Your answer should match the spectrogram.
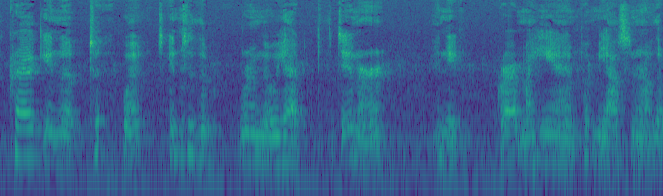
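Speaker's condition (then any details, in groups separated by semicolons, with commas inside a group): Down syndrome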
